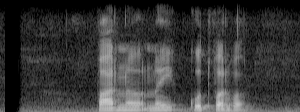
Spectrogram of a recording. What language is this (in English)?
Nepali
